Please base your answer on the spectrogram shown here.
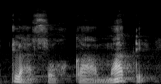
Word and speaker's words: tlazocamate: Por ejemplo, la palabra gracias en la Ciudad de México se pronuncia tlazocamate.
